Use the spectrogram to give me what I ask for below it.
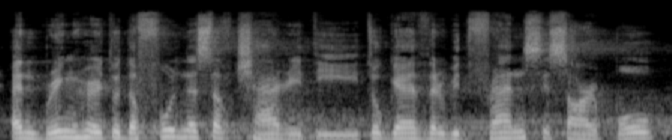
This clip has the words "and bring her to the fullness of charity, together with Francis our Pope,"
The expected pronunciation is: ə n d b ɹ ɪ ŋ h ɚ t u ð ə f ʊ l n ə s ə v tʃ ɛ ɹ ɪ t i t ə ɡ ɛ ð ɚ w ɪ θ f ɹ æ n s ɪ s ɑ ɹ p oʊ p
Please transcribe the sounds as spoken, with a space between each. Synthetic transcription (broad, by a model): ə n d b ɹ ɪ ŋ h ɚ t u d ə f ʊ l n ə s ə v tʃ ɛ ɹ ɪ t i t ə ɡ ɛ ð ɚ w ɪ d f ɹ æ n s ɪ s ɑ ɹ p oʊ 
